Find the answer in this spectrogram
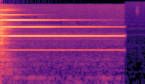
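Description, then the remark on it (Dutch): A telephone rings once with a bright, bell-like electronic tone that holds steady for about a second and a half, then cuts off abruptly into silence. No one speaks. “we gaan snel naar... de telefoon kennelijk.”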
